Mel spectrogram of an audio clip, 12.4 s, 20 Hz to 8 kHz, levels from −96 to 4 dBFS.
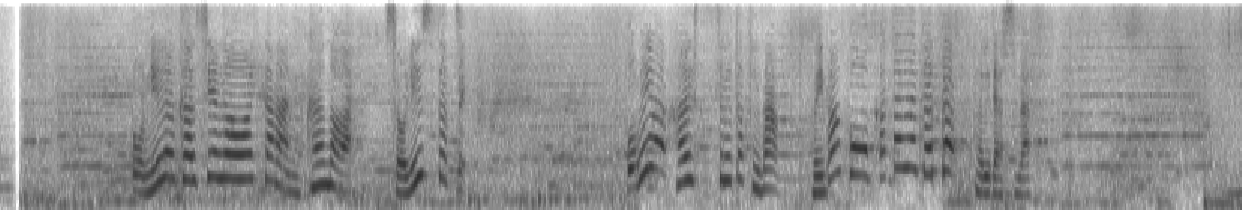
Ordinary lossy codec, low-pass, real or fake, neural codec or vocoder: none; 7.2 kHz; fake; codec, 16 kHz, 0.5 kbps, X-Codec, HuBERT features, trained on general audio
